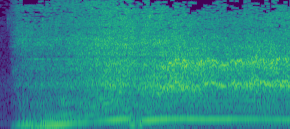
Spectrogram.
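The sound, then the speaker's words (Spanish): A car engine revs up sharply with a rising whine, then holds a loud, steady roar as tires squeal and the vehicle speeds off. No voices. “El coche acelera y se va, en el salón.”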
